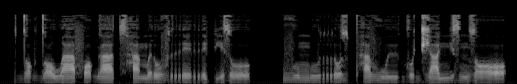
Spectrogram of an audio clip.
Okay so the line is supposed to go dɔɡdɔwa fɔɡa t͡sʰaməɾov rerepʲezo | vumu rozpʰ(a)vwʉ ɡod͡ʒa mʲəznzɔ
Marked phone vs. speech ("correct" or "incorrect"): correct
